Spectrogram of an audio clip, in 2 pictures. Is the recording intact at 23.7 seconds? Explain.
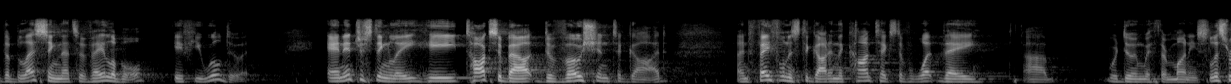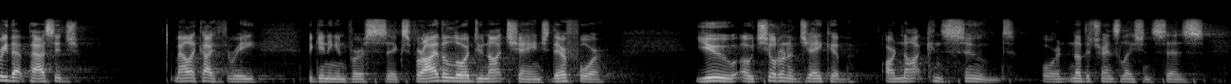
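Yes, the audio at 23.7 seconds is intact, with no dropout, glitch or other fault at that moment.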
